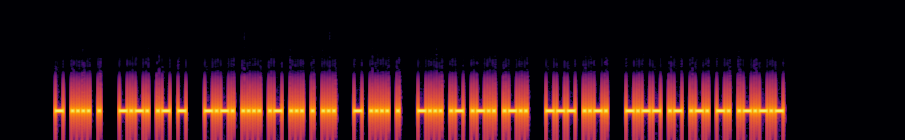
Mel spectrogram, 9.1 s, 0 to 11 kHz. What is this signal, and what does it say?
Morse code, heard as a keyed tone, about 44 wpm, 700 Hz. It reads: THE CAT CHASES THE BALL OF YARN.
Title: Additional Easy Phrases 45wpm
